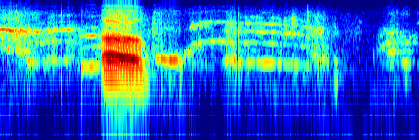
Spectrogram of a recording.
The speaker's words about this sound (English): Excuse my daughter there. When you said that and she started screaming, I went, wow, they're really excited.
